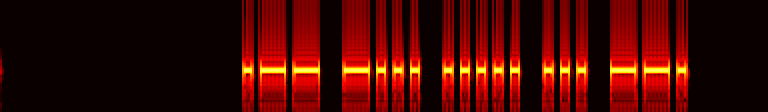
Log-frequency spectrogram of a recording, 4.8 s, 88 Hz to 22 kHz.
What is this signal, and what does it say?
Morse code, heard as a keyed tone, about 23 wpm, 700 Hz. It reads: WB5SG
